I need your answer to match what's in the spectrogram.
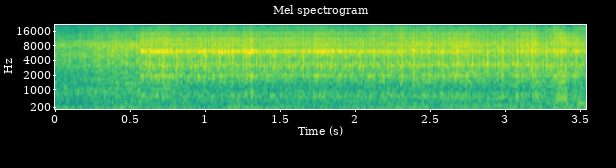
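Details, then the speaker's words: Restored 1969 Audi L 72PS (F103) barn find, with a warm engine on automatic choke, idling after the ignition timing was reset at the distributor: a low, even four-cylinder idle with no misses; it sounds a lot better. "How are we looking? There it is, down my side. Well, that sounds a bit better."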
